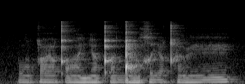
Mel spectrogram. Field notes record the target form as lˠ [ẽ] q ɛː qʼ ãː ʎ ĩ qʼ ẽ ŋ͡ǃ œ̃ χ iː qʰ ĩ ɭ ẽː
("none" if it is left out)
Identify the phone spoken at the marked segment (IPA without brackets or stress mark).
ẽ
